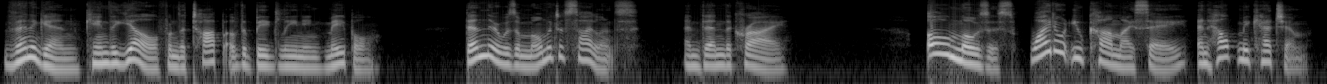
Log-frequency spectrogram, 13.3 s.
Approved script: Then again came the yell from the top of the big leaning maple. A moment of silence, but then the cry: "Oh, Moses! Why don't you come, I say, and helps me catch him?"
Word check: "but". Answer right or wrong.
wrong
